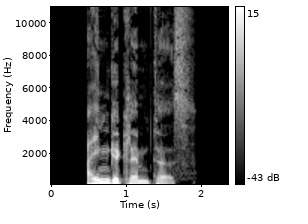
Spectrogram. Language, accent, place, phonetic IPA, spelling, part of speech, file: German, Germany, Berlin, [ˈaɪ̯nɡəˌklɛmtəs], eingeklemmtes, adjective, De-eingeklemmtes.ogg
- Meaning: strong/mixed nominative/accusative neuter singular of eingeklemmt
